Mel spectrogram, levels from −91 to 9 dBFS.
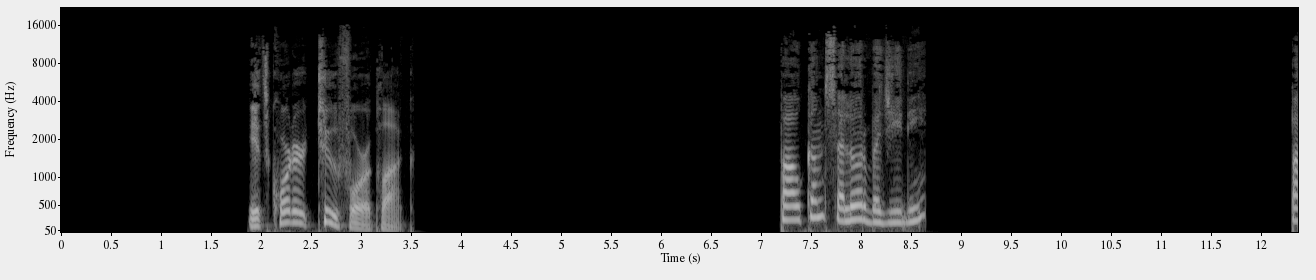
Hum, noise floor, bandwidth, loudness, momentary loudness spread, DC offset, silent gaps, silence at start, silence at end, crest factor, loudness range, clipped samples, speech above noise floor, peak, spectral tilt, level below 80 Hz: none; under -90 dBFS; 15.5 kHz; -26 LUFS; 8 LU; under 0.1%; 3.67-7.17 s, 8.77-12.29 s; 1.9 s; 0 s; 22 dB; 8 LU; under 0.1%; over 64 dB; -10 dBFS; -5 dB/octave; -56 dBFS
